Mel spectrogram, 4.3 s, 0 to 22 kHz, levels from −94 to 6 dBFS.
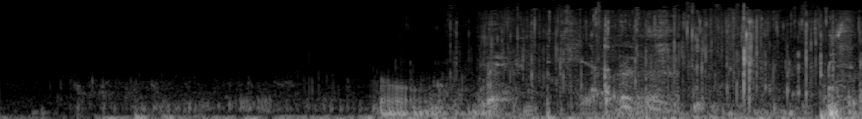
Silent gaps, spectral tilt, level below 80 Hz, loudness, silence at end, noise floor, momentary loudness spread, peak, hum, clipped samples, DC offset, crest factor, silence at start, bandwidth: none; -4.5 dB/octave; -52 dBFS; -42 LUFS; 0 s; -64 dBFS; 22 LU; -16 dBFS; none; under 0.1%; under 0.1%; 28 dB; 0 s; 19.5 kHz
